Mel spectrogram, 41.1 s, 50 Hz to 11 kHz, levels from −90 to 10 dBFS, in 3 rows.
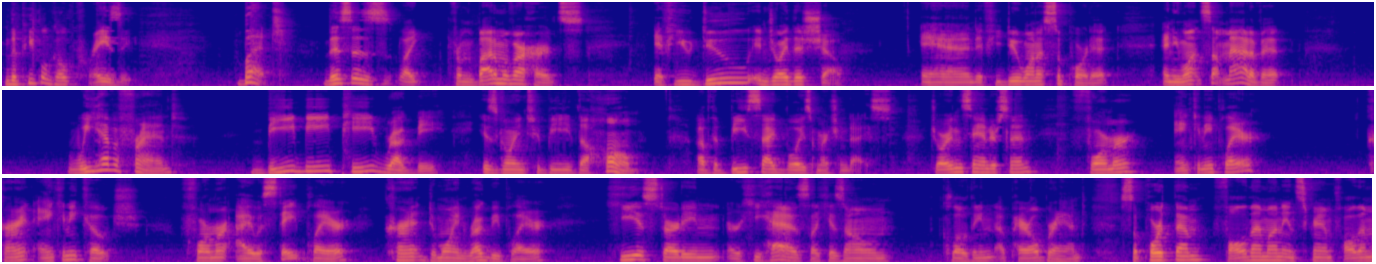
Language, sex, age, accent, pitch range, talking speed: English, male, 30-49, American, 105-135 Hz, 130 wpm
